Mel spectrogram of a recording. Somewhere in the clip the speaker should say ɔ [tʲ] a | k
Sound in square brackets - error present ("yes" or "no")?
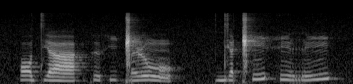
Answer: no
